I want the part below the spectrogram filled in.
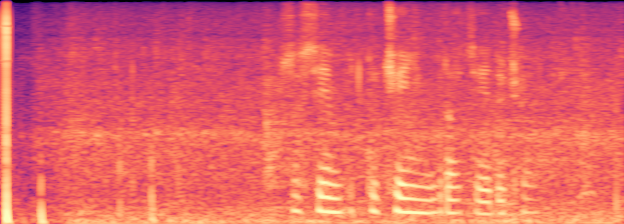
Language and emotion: Russian, sad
